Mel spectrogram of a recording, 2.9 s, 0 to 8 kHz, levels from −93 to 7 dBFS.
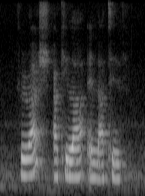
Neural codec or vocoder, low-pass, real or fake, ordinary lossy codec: none; none; real; none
